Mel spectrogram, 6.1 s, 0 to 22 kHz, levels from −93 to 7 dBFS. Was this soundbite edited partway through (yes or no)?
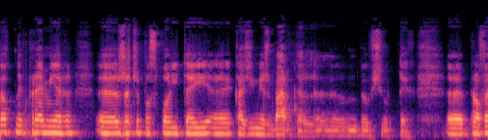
yes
